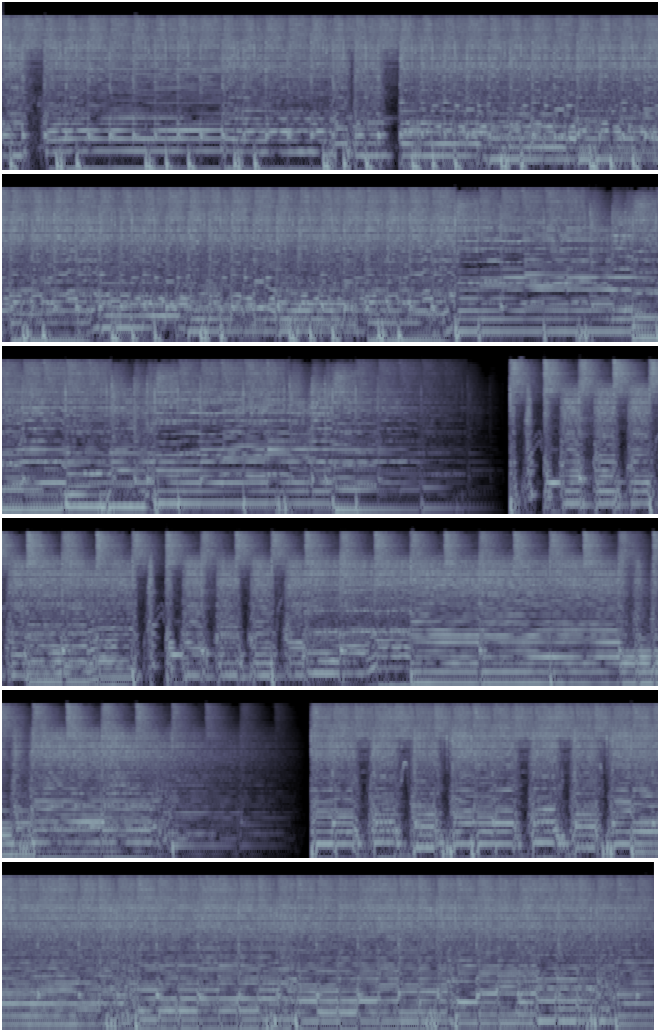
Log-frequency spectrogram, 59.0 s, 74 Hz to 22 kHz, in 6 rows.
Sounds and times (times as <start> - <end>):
Strum: 0.0 - 26.0, 44.0 - 58.9
Electric guitar: 0.0 - 58.9.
